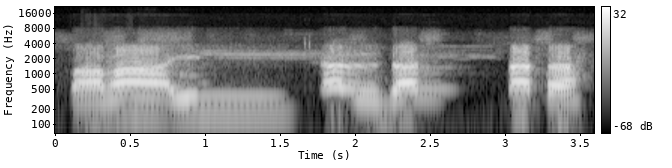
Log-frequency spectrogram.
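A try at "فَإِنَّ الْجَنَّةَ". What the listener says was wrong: ফাইন, ফামা হবে না, ফাইন, কিন্তু মিম নাই। ফাইন্নাল জান্নাতা,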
